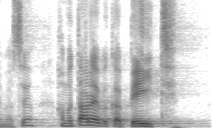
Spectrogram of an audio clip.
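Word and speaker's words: בית: 발음 안 해봤어요? 한번 따라해볼까요? 베이트. 첫 번째 그림 한번 보여줄까요? 첫 번째 그림, 베이트.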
